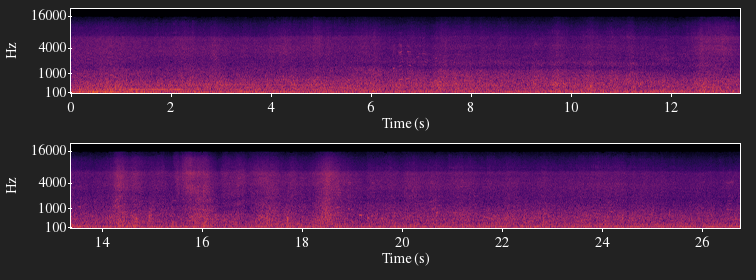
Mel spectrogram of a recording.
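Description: Boat under way: a steady low engine hum under the rushing water of the wake along the hull and wind on the microphone, with several louder rushes of water and wind noise a little past the middle.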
